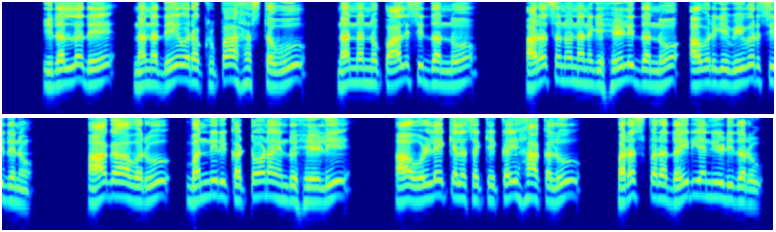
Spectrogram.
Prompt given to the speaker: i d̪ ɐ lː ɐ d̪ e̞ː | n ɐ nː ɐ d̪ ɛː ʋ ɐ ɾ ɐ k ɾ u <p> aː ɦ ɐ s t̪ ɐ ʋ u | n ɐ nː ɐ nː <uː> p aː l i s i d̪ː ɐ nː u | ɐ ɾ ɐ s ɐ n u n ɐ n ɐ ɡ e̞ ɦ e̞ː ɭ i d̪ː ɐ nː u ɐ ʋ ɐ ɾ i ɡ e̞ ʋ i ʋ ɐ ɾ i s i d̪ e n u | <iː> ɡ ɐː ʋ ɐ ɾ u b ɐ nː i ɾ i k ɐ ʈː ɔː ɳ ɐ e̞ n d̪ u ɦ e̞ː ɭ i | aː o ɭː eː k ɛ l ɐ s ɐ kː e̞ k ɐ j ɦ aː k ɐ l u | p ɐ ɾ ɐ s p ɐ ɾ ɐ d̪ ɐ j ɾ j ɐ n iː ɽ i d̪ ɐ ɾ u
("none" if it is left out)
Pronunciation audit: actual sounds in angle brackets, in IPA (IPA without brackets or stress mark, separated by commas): p, u, aː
